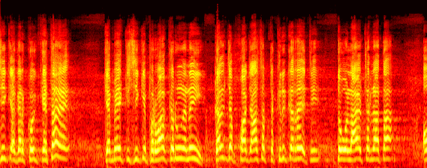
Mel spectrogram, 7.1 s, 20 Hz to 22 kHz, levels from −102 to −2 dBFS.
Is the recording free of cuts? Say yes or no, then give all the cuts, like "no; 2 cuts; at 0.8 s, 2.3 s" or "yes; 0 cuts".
no; 1 cut; at 3.4 s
